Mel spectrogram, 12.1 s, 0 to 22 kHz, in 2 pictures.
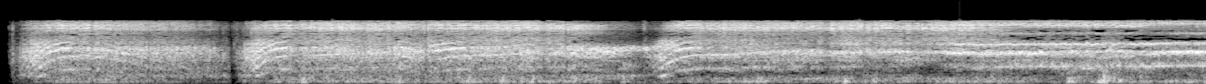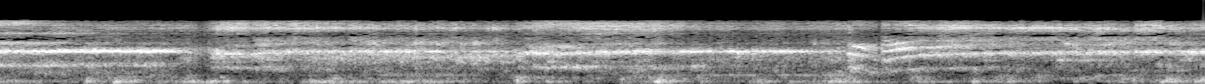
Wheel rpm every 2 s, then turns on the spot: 60, 160, 220, 230, 230, 220.
none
